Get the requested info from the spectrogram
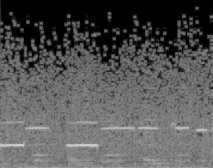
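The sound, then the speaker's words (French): Someone whistles an imitation of a nightingale's song: thin, pure, high notes in short bursts and longer held tones, jumping between two pitches over a steady hiss of background noise. “En la voyant comme ça, un rossignol chanta.”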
